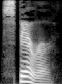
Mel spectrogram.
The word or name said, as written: sparer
